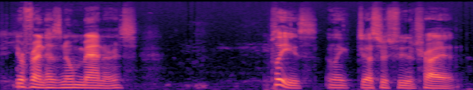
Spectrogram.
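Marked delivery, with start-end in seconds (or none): 0.1-3.1 reproving, put-out, disapproving, displeased character voice. Voicing a scowling character who scolds a player's rudeness: scowling, disapproving character voice. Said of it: "she scowls and she, and she turns to you".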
